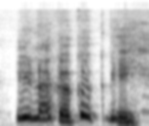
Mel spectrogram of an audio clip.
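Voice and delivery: high, tearful mock protest; voice cracking. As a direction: act out a voice breaking on the edge of tears. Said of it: "My voice started cracking".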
